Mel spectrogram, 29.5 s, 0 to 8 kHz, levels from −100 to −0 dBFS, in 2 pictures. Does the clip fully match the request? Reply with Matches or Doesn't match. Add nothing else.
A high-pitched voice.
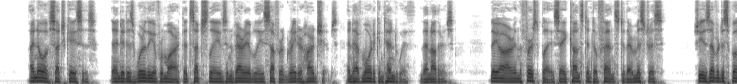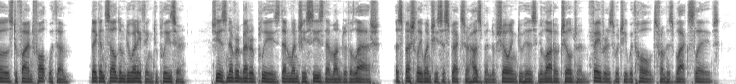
Doesn't match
